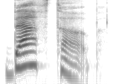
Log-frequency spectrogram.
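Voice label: "bathtub", English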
